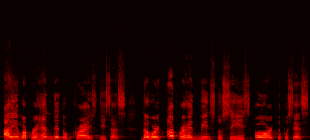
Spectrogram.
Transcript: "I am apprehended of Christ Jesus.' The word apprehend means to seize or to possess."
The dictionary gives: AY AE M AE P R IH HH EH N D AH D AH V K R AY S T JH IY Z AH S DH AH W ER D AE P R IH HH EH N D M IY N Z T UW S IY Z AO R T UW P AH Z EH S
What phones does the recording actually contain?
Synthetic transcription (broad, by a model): AY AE M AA P R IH HH EH N D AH D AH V K R AY S T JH IY S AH S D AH W ER D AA P R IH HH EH N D M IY N S T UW S IY S AO R T UW P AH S EH S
